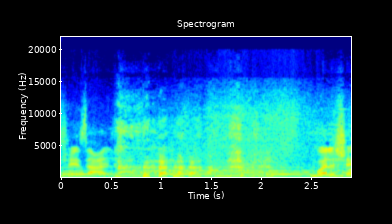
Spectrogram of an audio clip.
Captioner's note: laughing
